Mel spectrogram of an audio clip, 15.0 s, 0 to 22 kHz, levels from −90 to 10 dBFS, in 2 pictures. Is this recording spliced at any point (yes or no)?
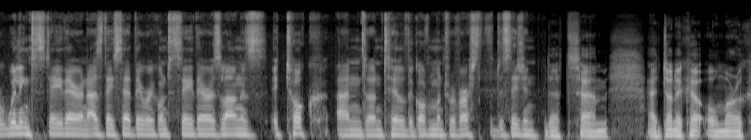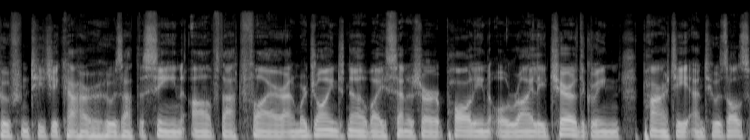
yes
